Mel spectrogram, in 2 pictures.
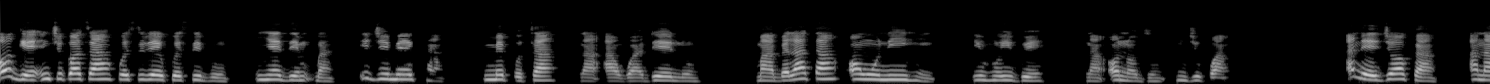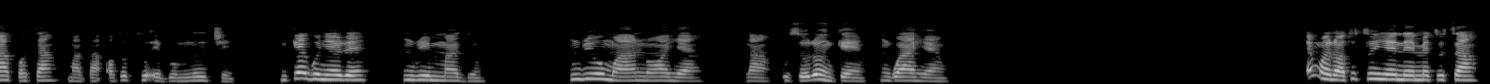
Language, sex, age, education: Igbo, female, 15-29, tertiary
